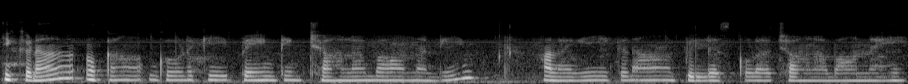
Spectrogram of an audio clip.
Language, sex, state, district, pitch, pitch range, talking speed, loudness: Telugu, female, Andhra Pradesh, Annamaya, 190 Hz, 180-200 Hz, 85 wpm, -22 LUFS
